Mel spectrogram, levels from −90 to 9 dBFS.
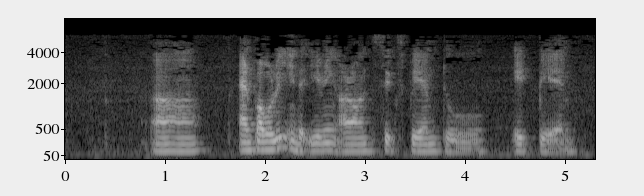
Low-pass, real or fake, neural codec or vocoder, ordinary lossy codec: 7.2 kHz; real; none; MP3, 24 kbps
